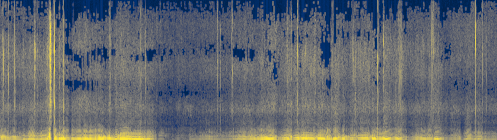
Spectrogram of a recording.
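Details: European hornet (Vespa crabro) at a feeding place: deep buzzing drone with shifting, wavy overtones, fading to a quiet gap after three seconds, then building back to a sustained hum.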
